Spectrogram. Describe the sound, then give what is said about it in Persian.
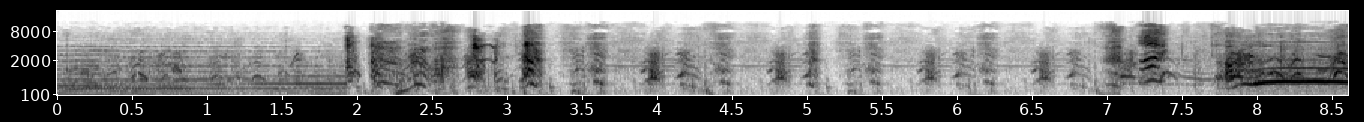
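A dog named Alu, who looks like a wolf, howls in a drawn-out tone out of excitement, then breaks into a run of excited yips and whimpers, ending on a high, thin whine, fairly loud. “علو عزیزم دست از روزه کشیدن بردار باشه.”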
